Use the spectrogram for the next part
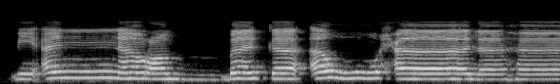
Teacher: apabila nun dan mim yang bertanda W tu, bentuk W tu, maka tuan-tuan dan puan-puan perlu dengungkan dia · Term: wajibul gunnah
